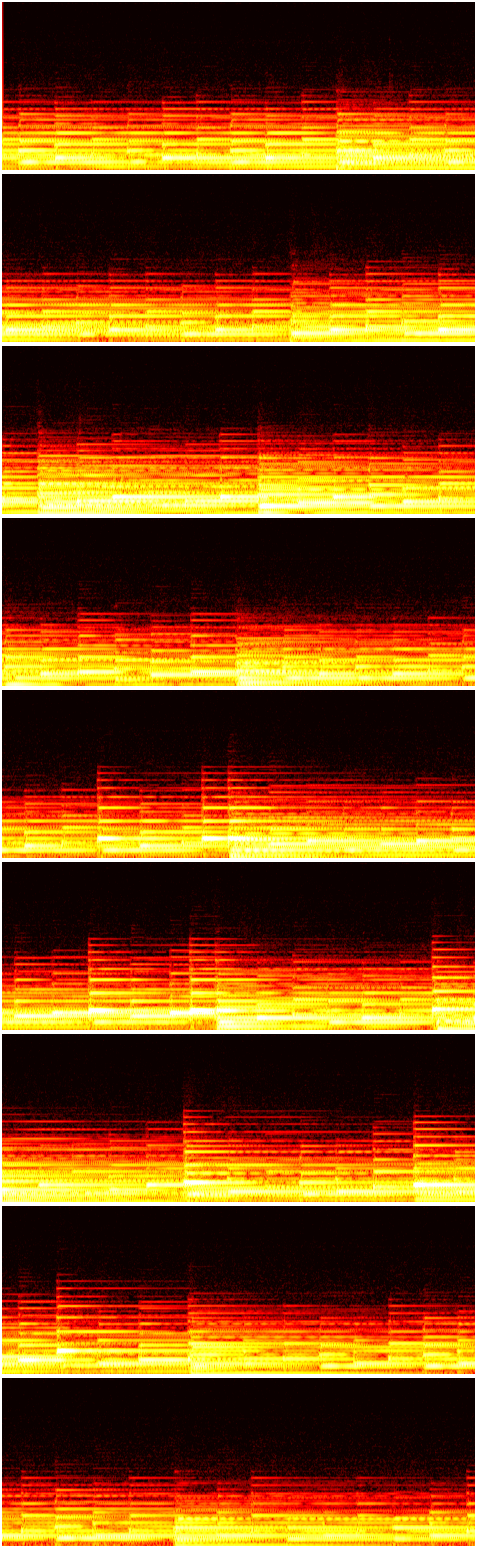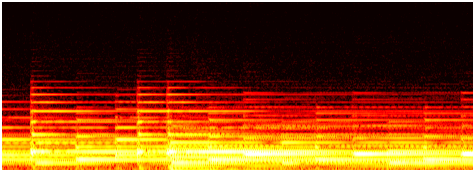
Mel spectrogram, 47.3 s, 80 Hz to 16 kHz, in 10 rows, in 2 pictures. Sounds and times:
Music: 0.0s - 47.2s.

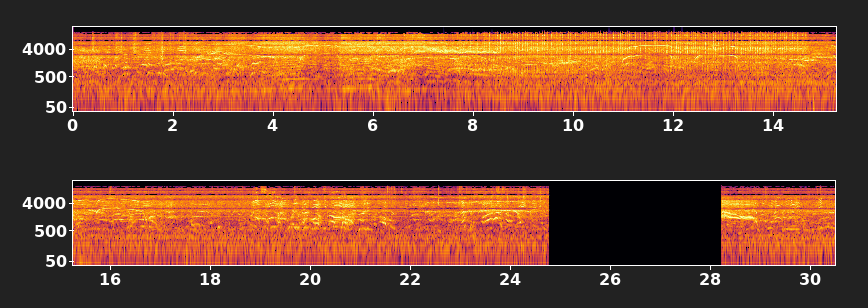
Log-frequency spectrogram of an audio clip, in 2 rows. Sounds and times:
Speech: 0.0s - 4.2s, 14.5s - 24.8s, 28.3s - 30.5s
Outside, urban or manmade: 0.0s - 24.8s, 28.2s - 30.5s.

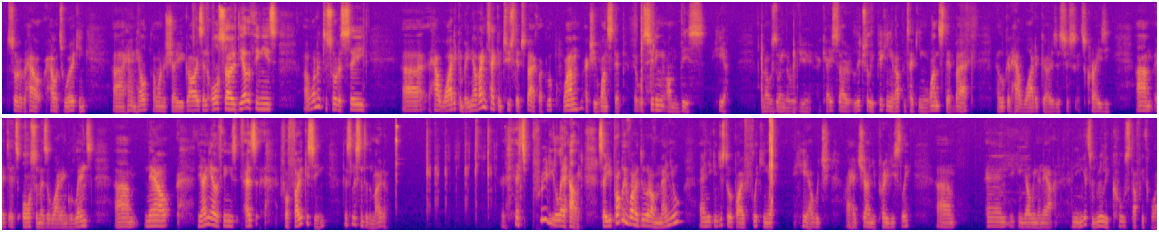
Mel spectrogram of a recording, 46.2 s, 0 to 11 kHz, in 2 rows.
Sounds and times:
Speech: 0.0s - 7.4s, 8.0s - 14.6s, 15.2s - 30.9s, 33.1s - 42.2s, 42.8s - 46.2s.

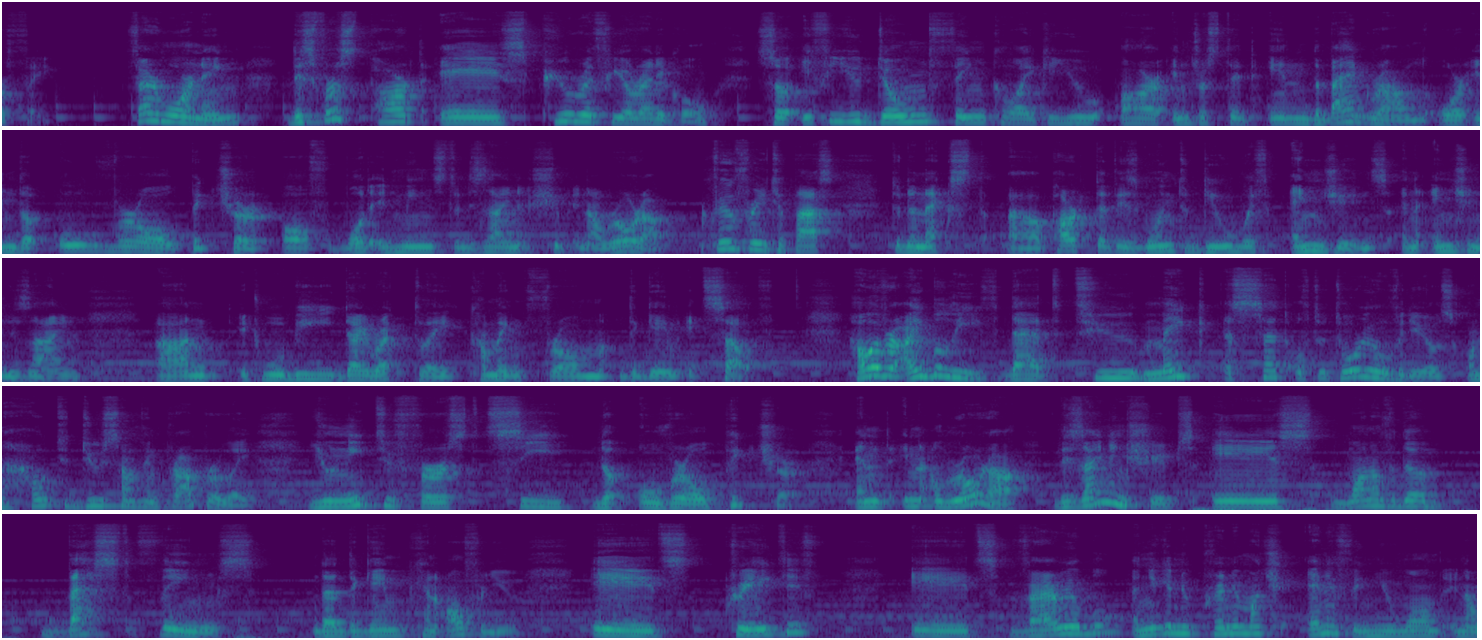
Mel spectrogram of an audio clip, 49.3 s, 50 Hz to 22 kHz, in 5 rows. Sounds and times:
Speech: 0.0s - 24.8s, 25.4s - 49.2s
Music: 0.0s - 49.2s.

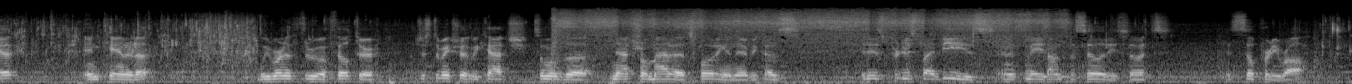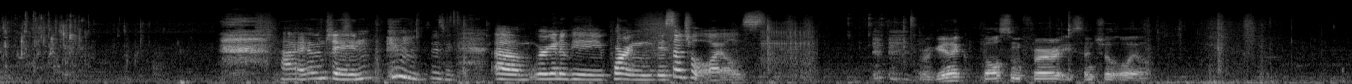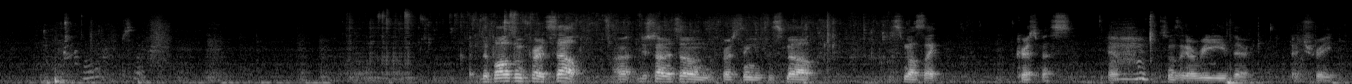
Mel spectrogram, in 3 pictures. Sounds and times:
Fill (with liquid): 0.0s - 2.6s, 5.5s - 10.8s, 13.0s - 15.0s, 30.6s - 36.4s
Speech: 2.6s - 8.0s, 31.8s - 35.2s, 38.7s - 40.5s.

